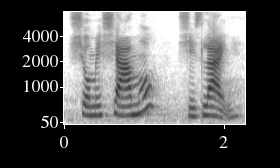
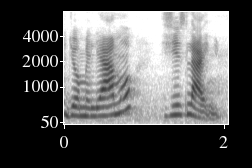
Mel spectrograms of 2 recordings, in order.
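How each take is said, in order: First: It is said with an Argentine accent. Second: It is said without an Argentine accent.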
